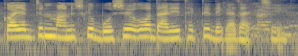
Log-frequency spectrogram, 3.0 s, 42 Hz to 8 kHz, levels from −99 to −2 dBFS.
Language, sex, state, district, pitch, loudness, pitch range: Bengali, female, West Bengal, Alipurduar, 245 Hz, -17 LUFS, 220-260 Hz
